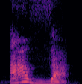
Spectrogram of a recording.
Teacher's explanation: s entre duas vogais um s só tem um som de z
